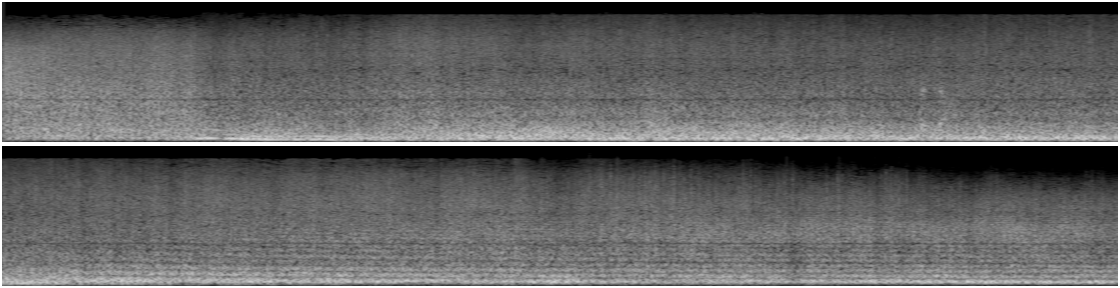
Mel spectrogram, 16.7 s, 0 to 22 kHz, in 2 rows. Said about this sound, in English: And that BE-3 engine rumble really coming through as the vehicle approaches the maximum dynamic pressure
